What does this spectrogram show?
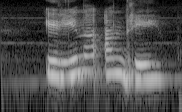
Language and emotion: Russian, neutral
